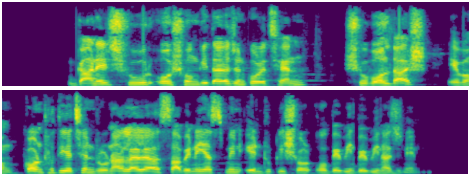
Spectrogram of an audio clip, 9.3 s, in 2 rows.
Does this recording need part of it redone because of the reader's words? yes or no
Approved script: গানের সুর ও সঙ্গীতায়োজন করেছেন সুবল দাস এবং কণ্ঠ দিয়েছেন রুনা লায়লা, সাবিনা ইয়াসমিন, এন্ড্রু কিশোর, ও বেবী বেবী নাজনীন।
no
